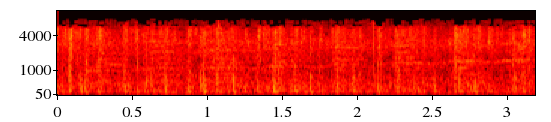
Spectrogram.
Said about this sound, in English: Then masked man and white horse passed the stage and swept ahead. Come on, Silver! Masked rider's voice rang out in the teeming rain. The horse sped on, unmindful of the slippery mud and water-filled holes beneath the flying hoofs.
